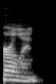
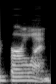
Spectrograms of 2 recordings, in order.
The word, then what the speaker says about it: Berlin: not berlin germany and when you say berlin you have to stay really quick berlin you can't say berlin because then you can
